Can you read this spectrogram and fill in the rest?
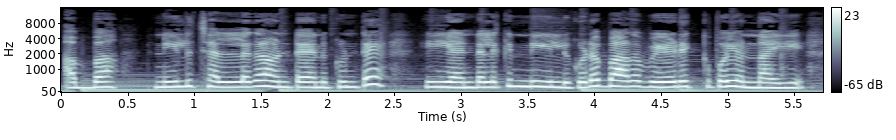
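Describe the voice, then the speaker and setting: A woman's voice: a little high, flat delivery, normal speed, mellow, soft background music, natural voice. A woman voicing a plaintive young child in a cartoon moral story. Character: children, a boy and sisters, pleading in summer heat.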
